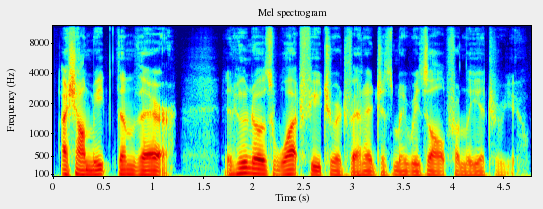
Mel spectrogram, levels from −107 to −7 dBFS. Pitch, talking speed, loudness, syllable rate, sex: 90 Hz, 200 wpm, -19 LUFS, 6.1 syllables/s, male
